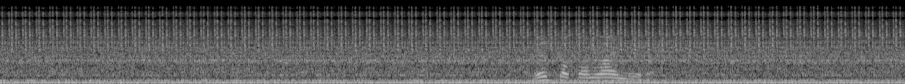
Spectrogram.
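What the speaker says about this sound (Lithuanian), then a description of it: "Kol kas birb, kala, bet nieks nevyksta." An engine knocking hard but failing to start, a steady metallic clatter and hum running throughout, with a voice speaking over it.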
